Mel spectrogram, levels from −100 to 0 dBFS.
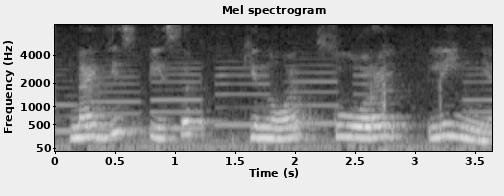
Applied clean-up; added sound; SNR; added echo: none; Wind instrument, woodwind instrument; 18 dB; none.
